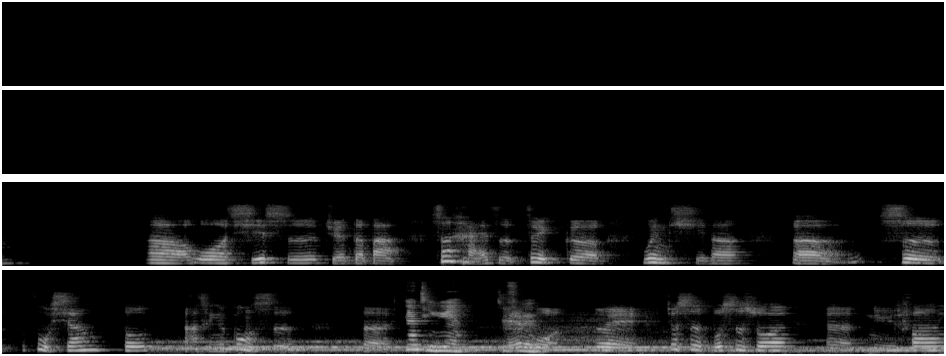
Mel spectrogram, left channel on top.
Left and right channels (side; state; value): left; silent; 57 dB below the other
